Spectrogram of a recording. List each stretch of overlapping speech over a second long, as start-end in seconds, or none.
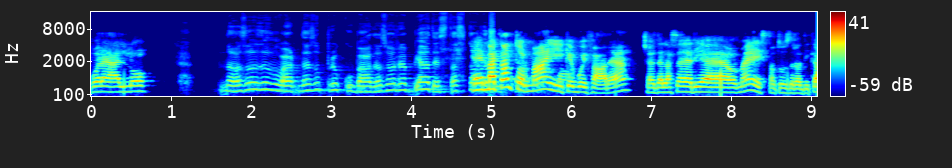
4.7-6.1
